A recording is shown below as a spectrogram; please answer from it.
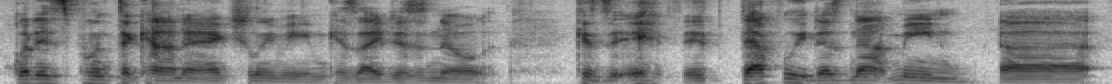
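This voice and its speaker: A man's voice: on the low side, fairly quick. A man co-hosting a podcast, chatting casually, rambling with restarts and joking repetitions. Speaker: podcast co-host. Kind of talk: casual chat.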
